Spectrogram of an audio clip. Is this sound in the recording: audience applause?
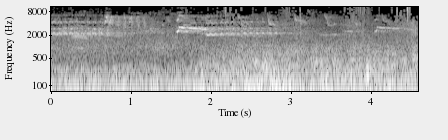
no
